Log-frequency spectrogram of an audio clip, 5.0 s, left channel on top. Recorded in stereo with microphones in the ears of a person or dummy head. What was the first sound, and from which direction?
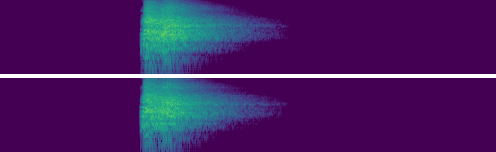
A dog barking, 55° right (ahead or behind).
